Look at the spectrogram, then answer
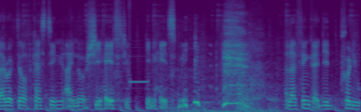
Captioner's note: laughs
